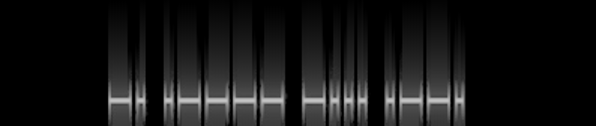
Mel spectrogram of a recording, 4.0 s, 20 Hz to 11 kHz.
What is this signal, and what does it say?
Morse code, heard as a keyed tone, about 26 wpm, 700 Hz. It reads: N1BP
